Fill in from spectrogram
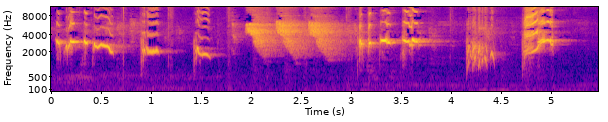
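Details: Greater green leafbird in kejer nembak song: a lively string of varied whistles, a few rising and a few falling, then three hoarse swept rasps, followed by more ringing and twisting notes in quick succession.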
